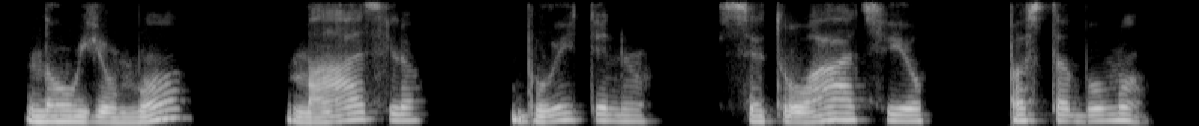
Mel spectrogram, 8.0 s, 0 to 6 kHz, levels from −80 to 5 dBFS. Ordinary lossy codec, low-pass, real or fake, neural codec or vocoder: Opus, 32 kbps; 5.4 kHz; fake; codec, 16 kHz, 4 kbps, X-Codec, HuBERT features, trained on balanced general audio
